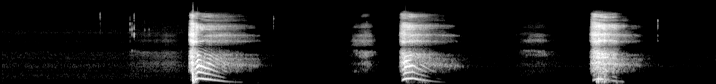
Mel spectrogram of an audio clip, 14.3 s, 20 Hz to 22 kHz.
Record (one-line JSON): {"exhalation_length": "14.3 s", "exhalation_amplitude": 32768, "exhalation_signal_mean_std_ratio": 0.26, "survey_phase": "beta (2021-08-13 to 2022-03-07)", "age": "45-64", "gender": "Female", "wearing_mask": "No", "symptom_none": true, "symptom_onset": "11 days", "smoker_status": "Current smoker (1 to 10 cigarettes per day)", "respiratory_condition_asthma": false, "respiratory_condition_other": false, "recruitment_source": "REACT", "submission_delay": "1 day", "covid_test_result": "Negative", "covid_test_method": "RT-qPCR", "influenza_a_test_result": "Negative", "influenza_b_test_result": "Negative"}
